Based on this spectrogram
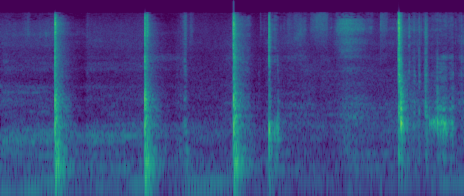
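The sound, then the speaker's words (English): A sunscreen can is banged against the wall of the Summer Shrine in Dragon Manor: four sharp, hard knocks at uneven intervals, with one lighter tap after the third, over a faint low hum. “You spray it on and it rhymes with bun screen.”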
